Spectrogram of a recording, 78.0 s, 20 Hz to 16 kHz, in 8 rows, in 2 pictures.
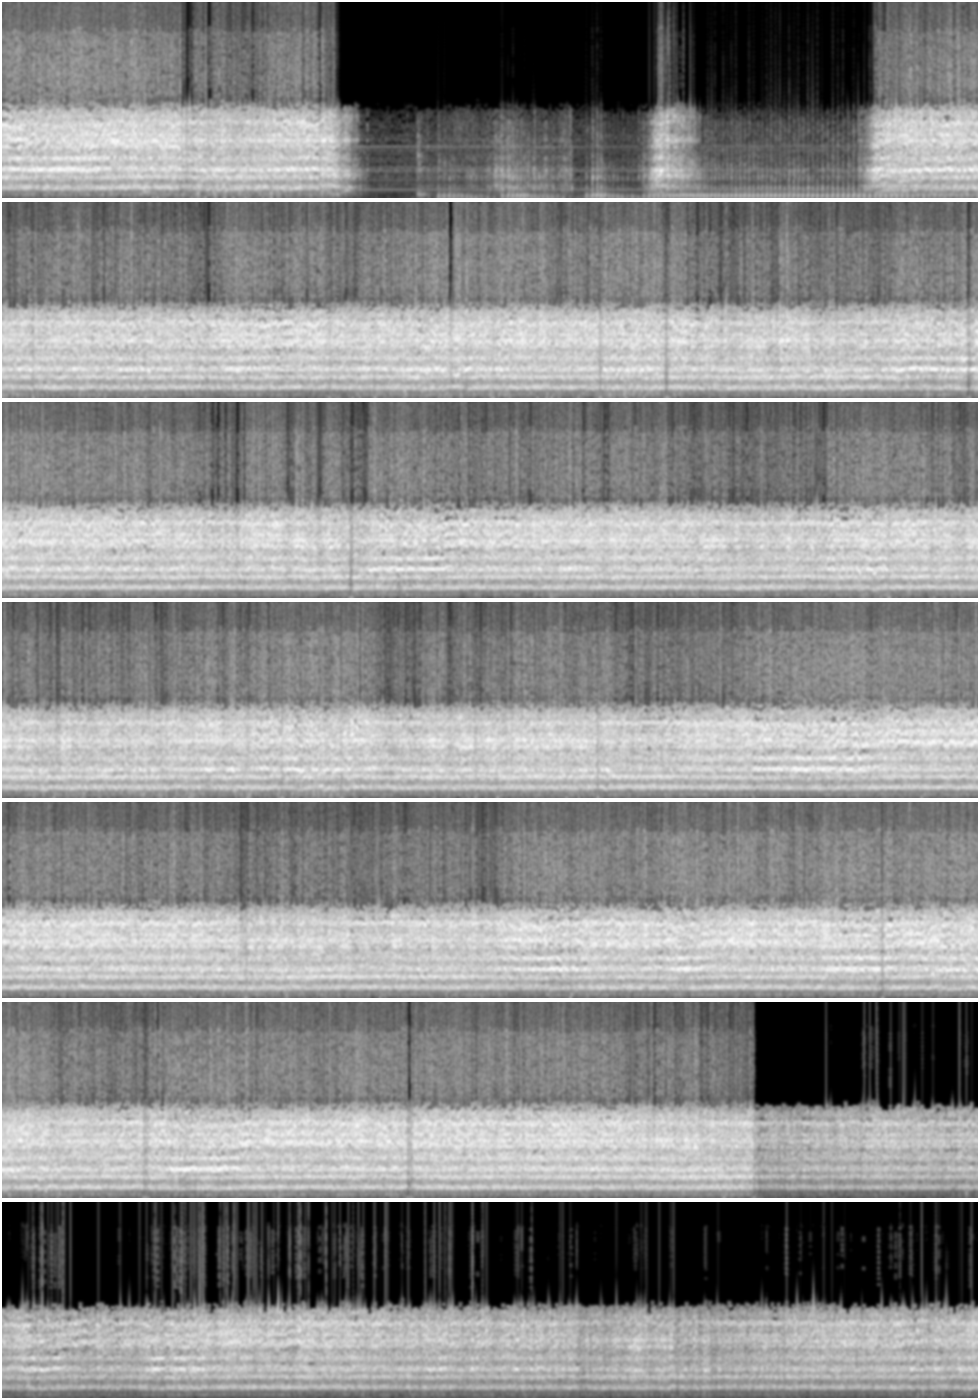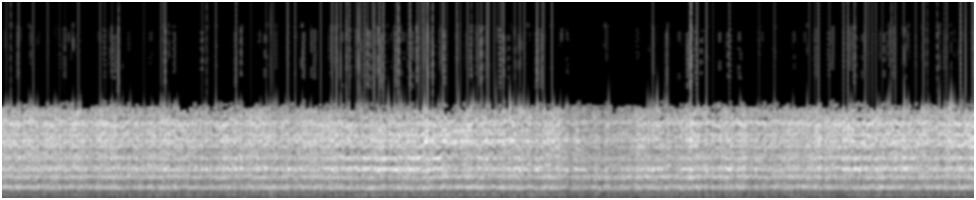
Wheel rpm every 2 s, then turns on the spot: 220, 140, 10, 10, 120, 230, 230, 230, 220, 220, 230, 220, 230, 230, 230, 230, 220, 220, 220, 230, 230, 230, 230, 230, 230, 230, 230, 230, 230, 230, 230, 230, 220, 240, 230, 230, 230, 220, 220.
4-6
